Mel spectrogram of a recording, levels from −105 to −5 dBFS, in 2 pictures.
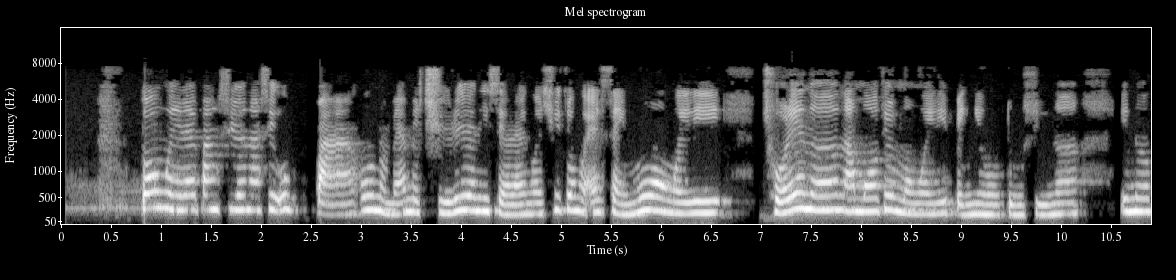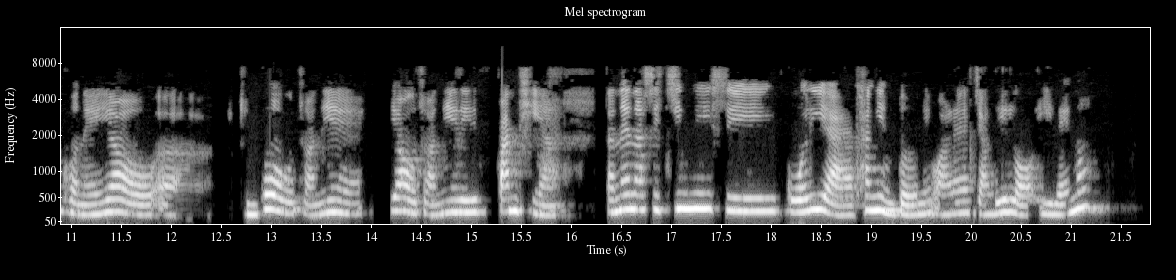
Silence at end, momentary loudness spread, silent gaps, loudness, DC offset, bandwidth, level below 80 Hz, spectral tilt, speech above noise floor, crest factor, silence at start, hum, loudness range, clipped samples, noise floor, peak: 0.45 s; 9 LU; 10.54-10.58 s, 12.44-12.55 s, 12.61-12.67 s, 14.02-14.19 s, 15.20-15.25 s, 16.24-16.34 s; -14 LUFS; under 0.1%; 7.8 kHz; -64 dBFS; -6 dB/octave; 24 dB; 14 dB; 0.4 s; none; 4 LU; under 0.1%; -38 dBFS; 0 dBFS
